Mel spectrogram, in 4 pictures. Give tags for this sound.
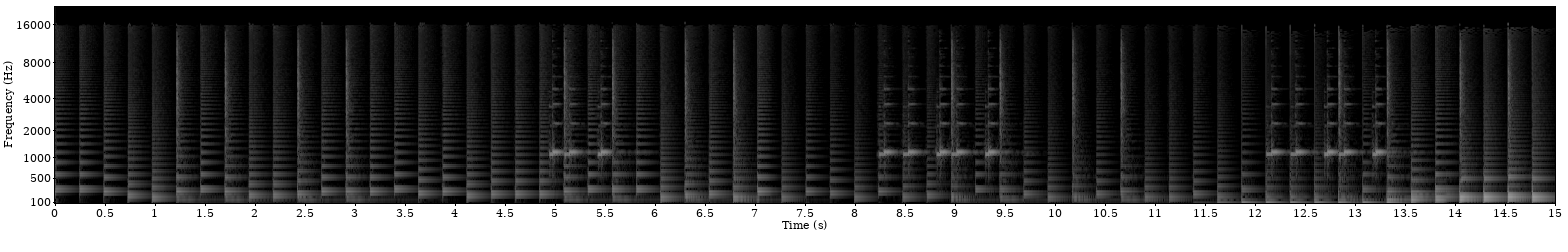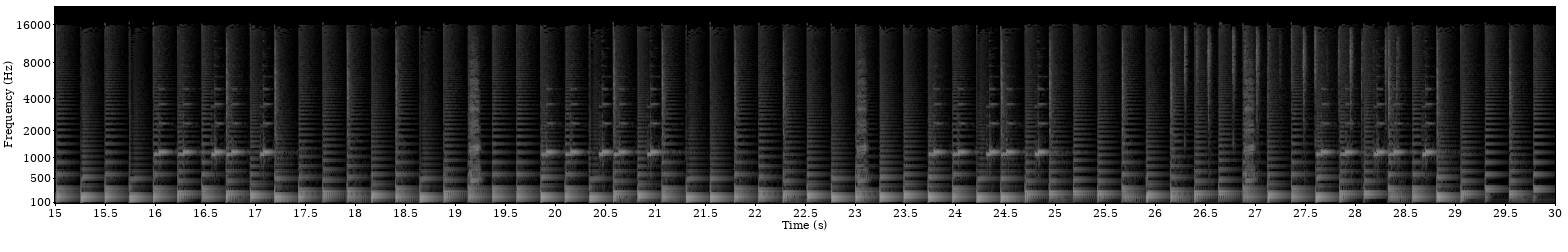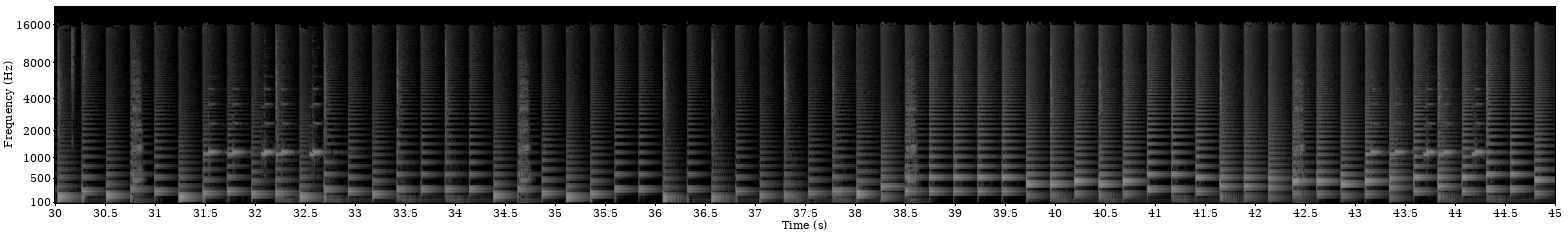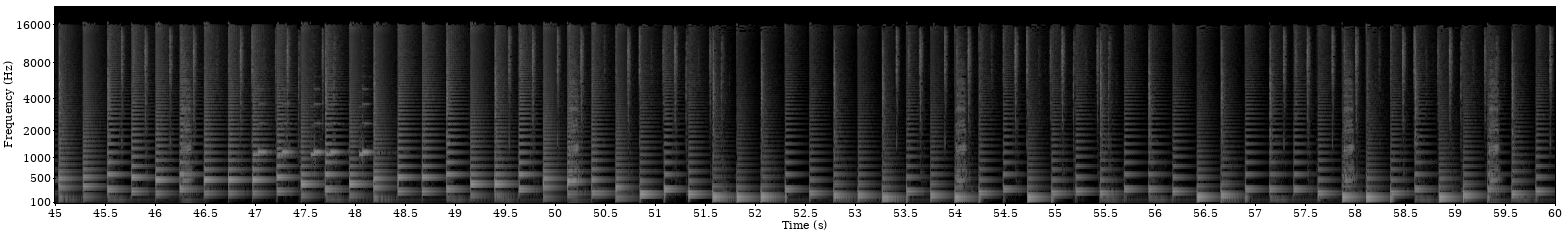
ambiance
ambience
sound

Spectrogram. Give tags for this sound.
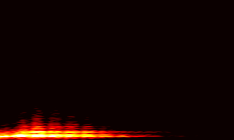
blip
screen
switch
click
UI
cinematic
computer
button
bleep
application
signal
alert
sfx
gadjet
fx
option
keystroke
game
GUI
command
alarm
beep
interface
select
confirm
typing
film
effect
menu

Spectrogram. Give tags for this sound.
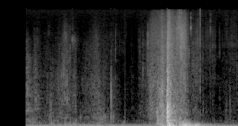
bag
rucksack

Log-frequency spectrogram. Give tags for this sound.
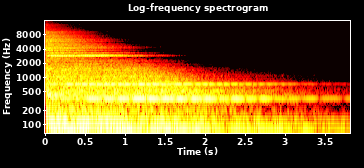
scary
horror
terrifying
ghost
spooky
creepy

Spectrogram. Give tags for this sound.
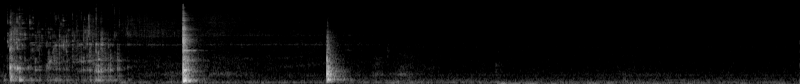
chink
fizz
fizzy
glass
pour
sparkling
water

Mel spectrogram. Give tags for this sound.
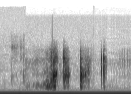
fce
m
n
oolo
s

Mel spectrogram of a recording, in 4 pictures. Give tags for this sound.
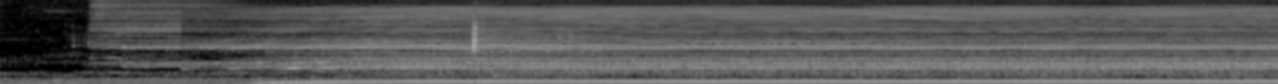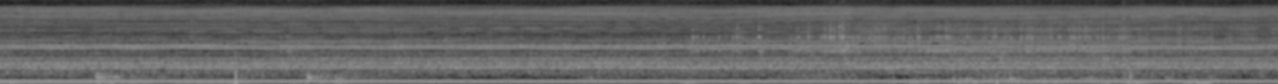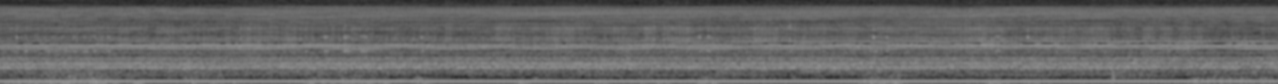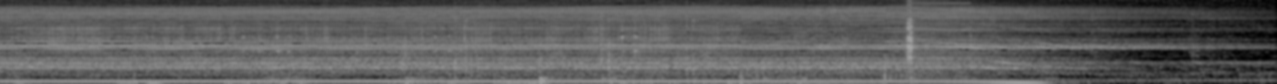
motor
rattle
hdd
machine
hard
seagate
disk
drive

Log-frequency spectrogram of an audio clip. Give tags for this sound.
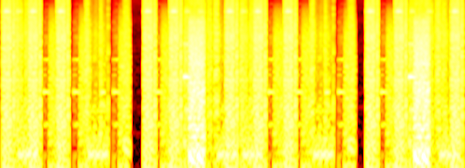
drums
glitch
me
nanoloop
table

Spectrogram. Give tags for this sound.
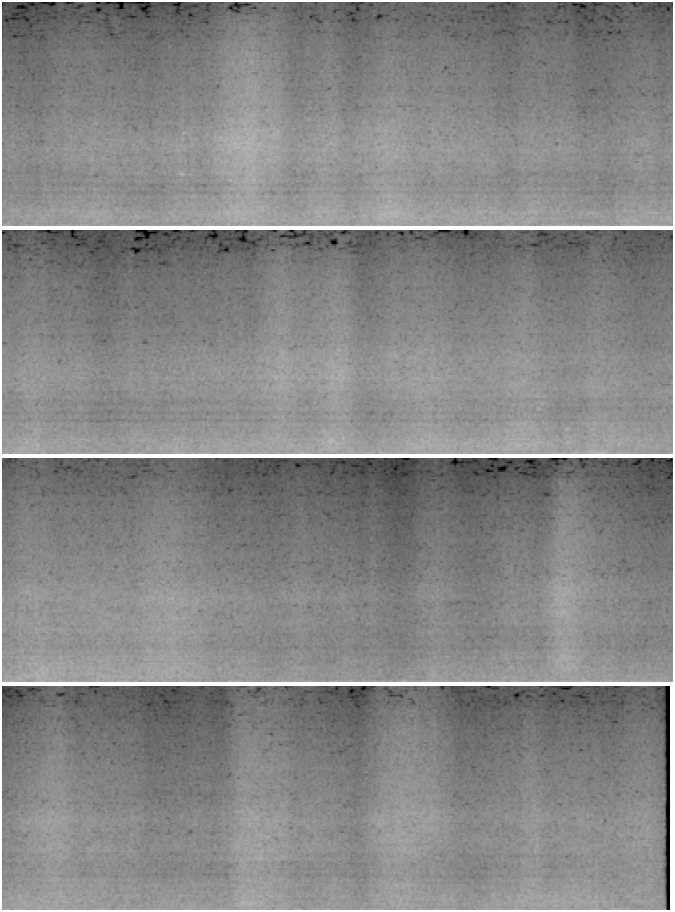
new-jersey
ocean
cape-may-lewes-ferry
bay
boat
delaware
field-recording

